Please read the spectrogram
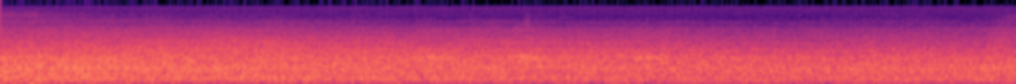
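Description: Steady running noise of electric trains on the rails, an even rumble and hiss with a few faint, brief high squeals.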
